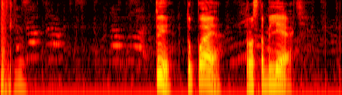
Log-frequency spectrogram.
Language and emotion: Russian, angry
